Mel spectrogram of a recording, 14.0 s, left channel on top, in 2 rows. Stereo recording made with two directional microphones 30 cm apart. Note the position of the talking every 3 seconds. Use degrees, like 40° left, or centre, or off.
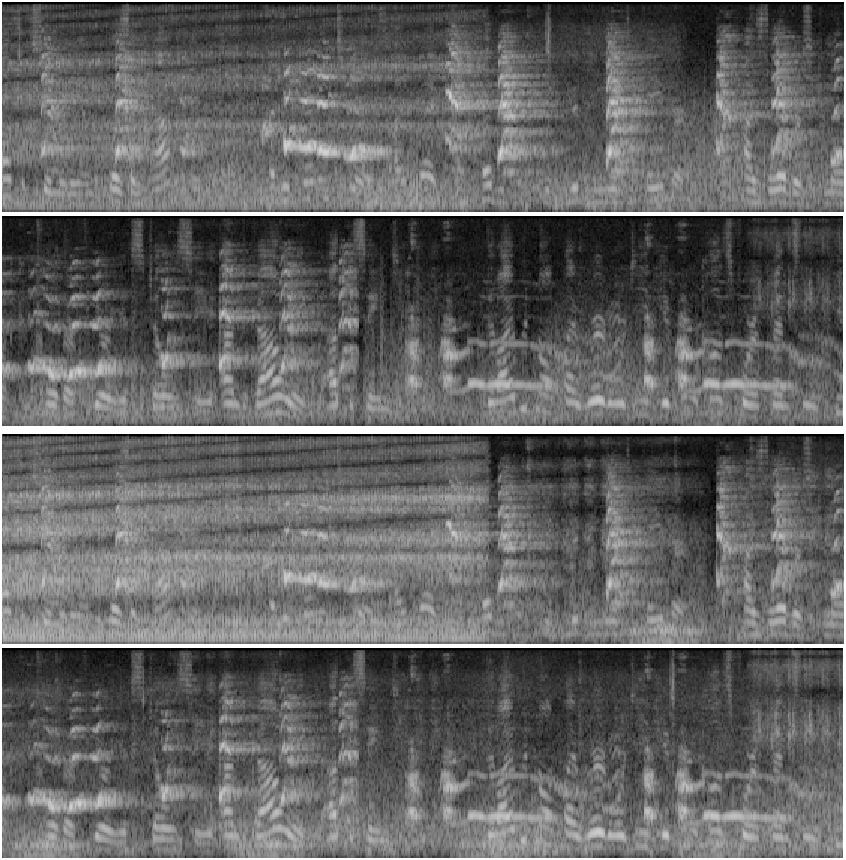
centre, 10° left, centre, 20° right, 30° right.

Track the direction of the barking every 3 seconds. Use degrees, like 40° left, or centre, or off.
10° left, 20° left, centre, 20° right, 20° right.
